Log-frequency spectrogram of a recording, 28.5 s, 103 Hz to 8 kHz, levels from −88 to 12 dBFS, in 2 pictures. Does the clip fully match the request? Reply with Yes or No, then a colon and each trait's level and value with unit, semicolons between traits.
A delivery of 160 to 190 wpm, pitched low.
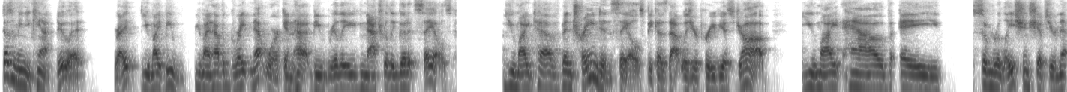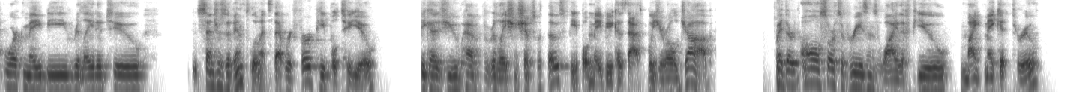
Yes: average, 180 wpm; low, 120 Hz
